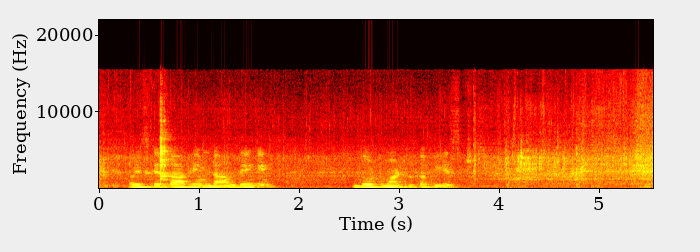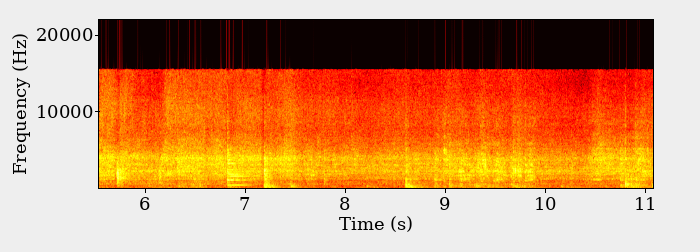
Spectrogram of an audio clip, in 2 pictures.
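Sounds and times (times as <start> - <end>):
food sizzling in hot oil: 0.0 - 11.0
metal ladle scraping pan: 4.7 - 7.8, 8.6 - 11.0.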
